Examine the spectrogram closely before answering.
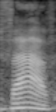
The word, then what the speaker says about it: Vav: And this Vav, it is pronounced as V. But it's people who change it into U and U.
